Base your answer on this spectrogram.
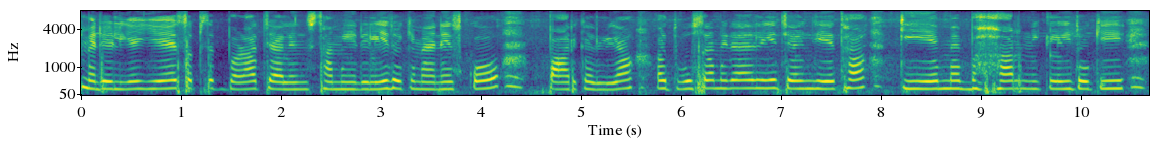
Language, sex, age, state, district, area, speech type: Urdu, female, 18-30, Uttar Pradesh, Gautam Buddha Nagar, rural, spontaneous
